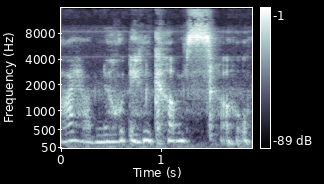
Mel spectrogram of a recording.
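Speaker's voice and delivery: whispered, barely held-in laugh. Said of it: "had to hold in a laugh".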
